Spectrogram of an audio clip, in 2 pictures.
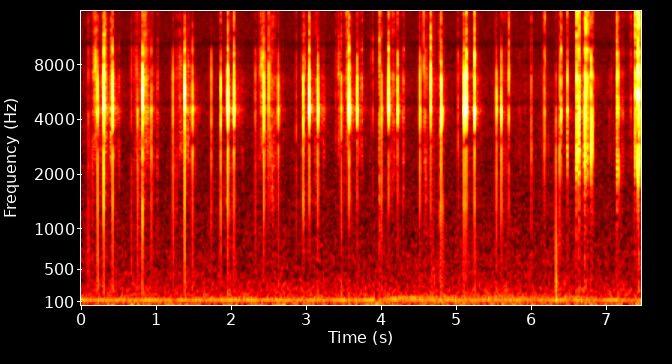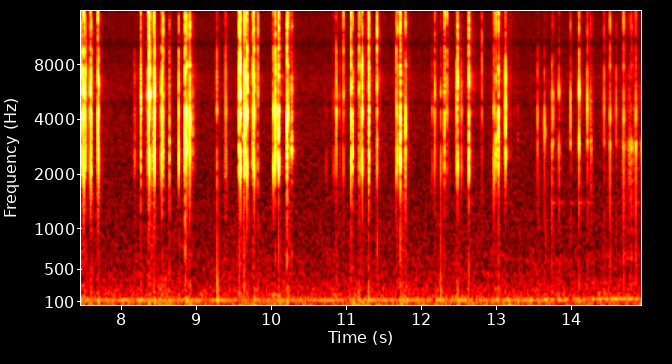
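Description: Long acrylic nails tap and scratch along a small, hollow purple plastic e.l.f. makeup bottle with a shiny metallic-green pump cap, held in hand. Rapid, bright clicks and scrapes come in irregular clusters, with a faint low hum underneath.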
